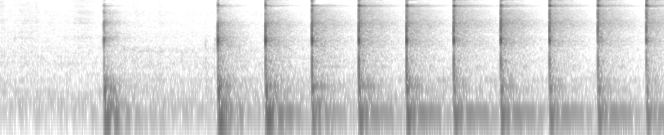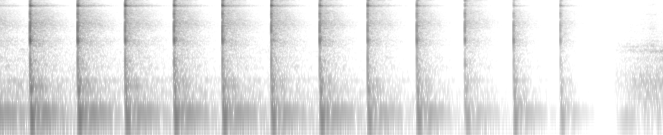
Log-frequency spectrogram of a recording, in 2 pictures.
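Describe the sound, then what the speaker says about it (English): A hammer strikes jewelry wire on a hard block to flatten it for a wire-wrapped seahorse pendant, about twenty sharp, evenly paced metallic taps in a steady run, close and alone with no talking. "once we've got our pieces hammered out as flat as you like them"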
